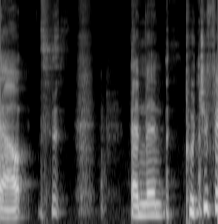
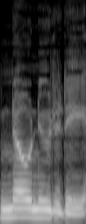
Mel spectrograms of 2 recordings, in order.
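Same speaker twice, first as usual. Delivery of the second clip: ordinary talk, nothing marked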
